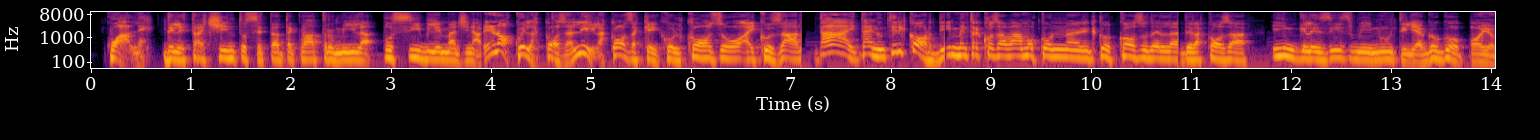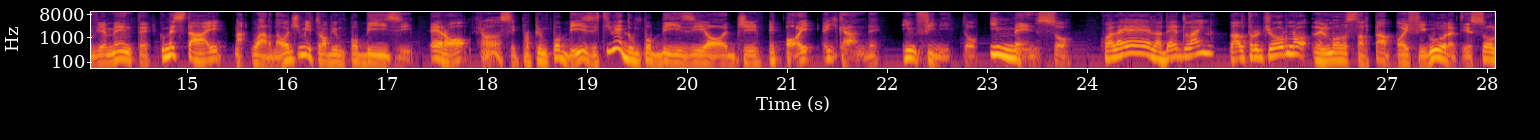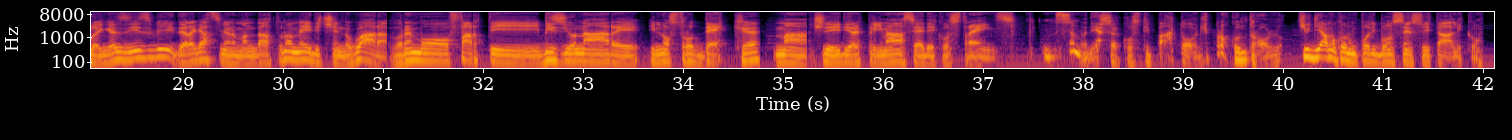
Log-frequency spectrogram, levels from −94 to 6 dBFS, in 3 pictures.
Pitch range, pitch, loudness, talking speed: 105-155 Hz, 130 Hz, -20 LUFS, 170 wpm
